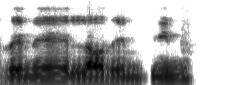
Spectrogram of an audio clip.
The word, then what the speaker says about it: René Laurentin: Y he trabajado con el famoso padre René Laurentin, en español se pronuncia René Laurentin, antes que lo hicieron un monseñor, ¿no?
